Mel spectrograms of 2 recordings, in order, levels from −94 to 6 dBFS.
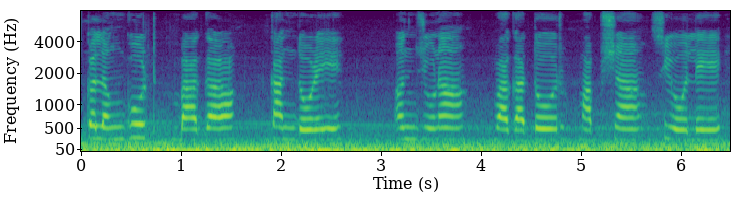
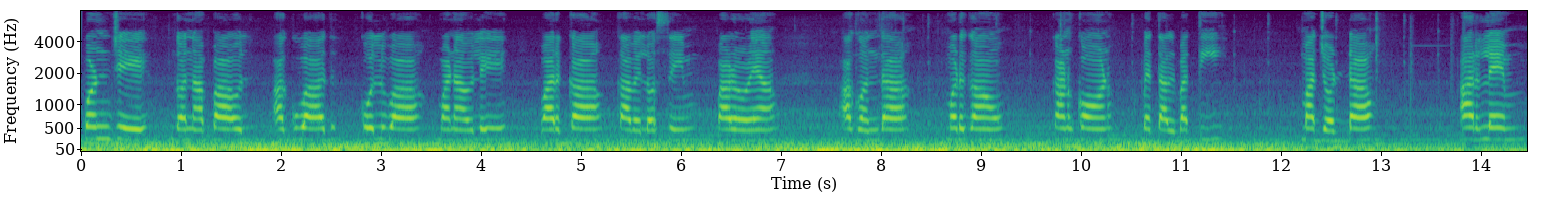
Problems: constant background noise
